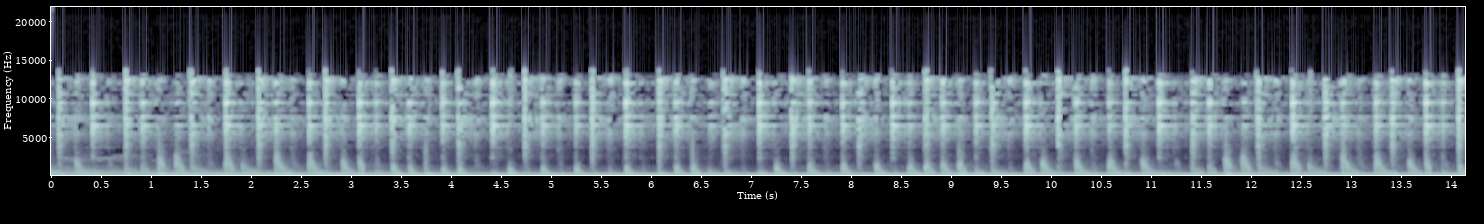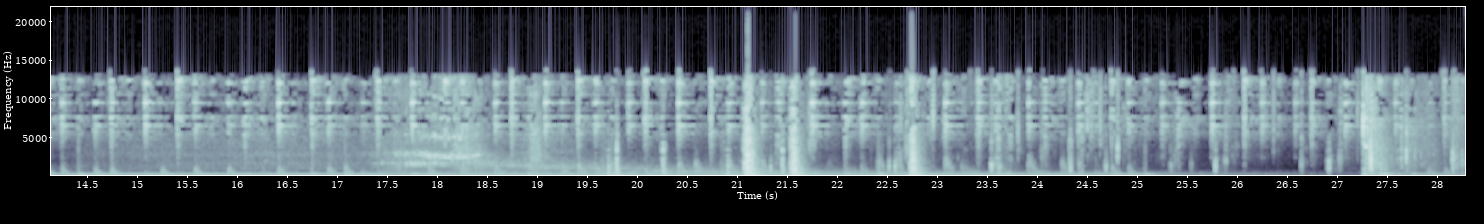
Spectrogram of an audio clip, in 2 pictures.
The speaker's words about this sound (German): Bis nach Salerno sind es einige Meter. Wir nehmen das Auto.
